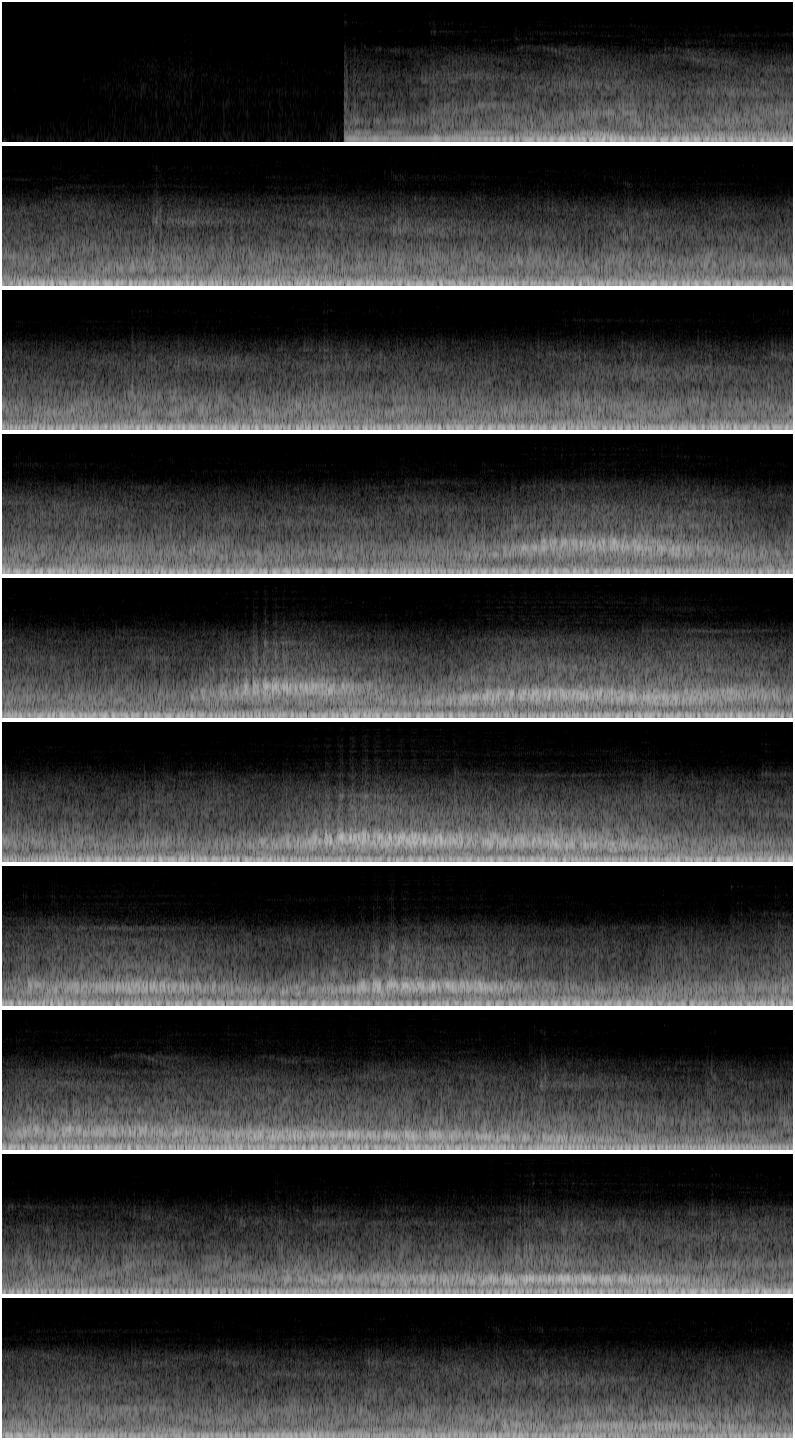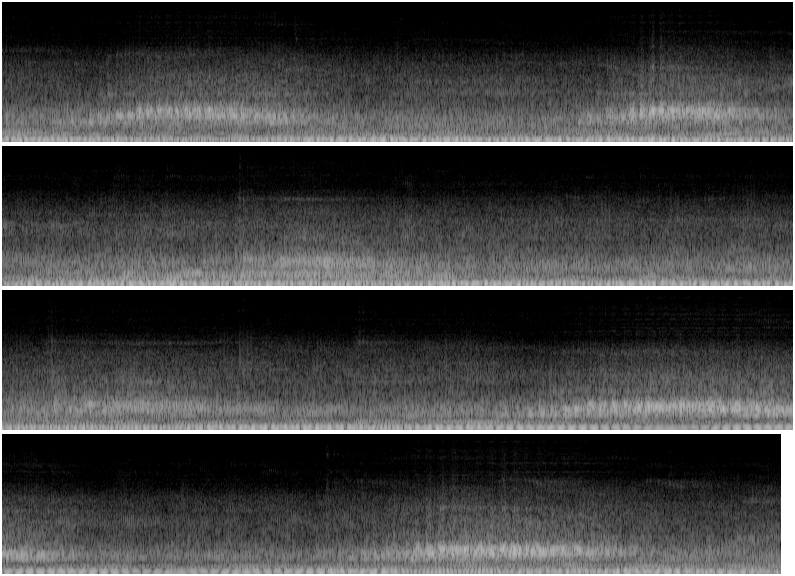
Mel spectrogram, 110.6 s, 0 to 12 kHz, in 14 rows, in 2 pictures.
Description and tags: Effected Didge
I put this recording through a 'pitch looper' a program called Cecilia, really cool program if you want to produce something similiar. The original recording I've also uploaded separately was taken with a Rode NT4 mic and with a Didge of mine in the key of B from northern Queensland (Kuranda).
